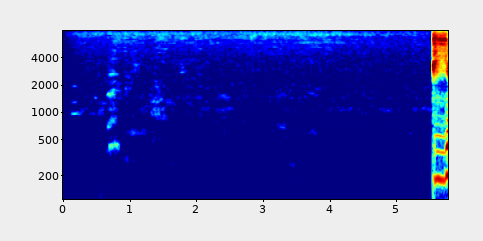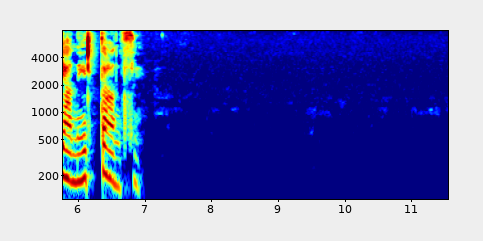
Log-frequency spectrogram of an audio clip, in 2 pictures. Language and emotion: Russian, angry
